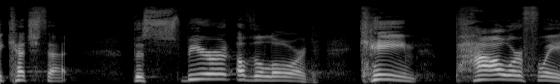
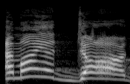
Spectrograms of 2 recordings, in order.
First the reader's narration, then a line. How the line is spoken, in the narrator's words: he roared at David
